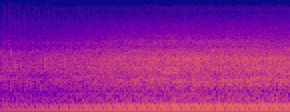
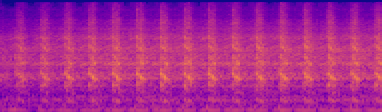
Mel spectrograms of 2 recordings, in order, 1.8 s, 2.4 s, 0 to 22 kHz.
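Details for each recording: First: Kubota D722 diesel swapped into Saturn SC1 coupe, first start on jack stands, warming toward thermostat opening: steady even diesel clatter with low constant hum firming slightly over two seconds, no misses; normal diesel idle. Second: Kubota D722 diesel swapped into Saturn SC1, first start after 10-second glow plug preheat, cold engine: even starter cranking with no firing; injection pump lost its prime, takes minutes for fuel to reach injectors.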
